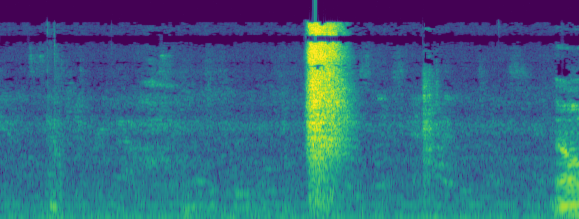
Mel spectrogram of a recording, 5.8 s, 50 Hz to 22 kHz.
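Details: A single short, forceful maximal exhalation into a peak flow meter against quiet room noise, one of a best-of-three set of attempts. Nearby readings were about 530–540. It is used to track lung performance and catch early asthma or infection: a peak flow forced expiration.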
